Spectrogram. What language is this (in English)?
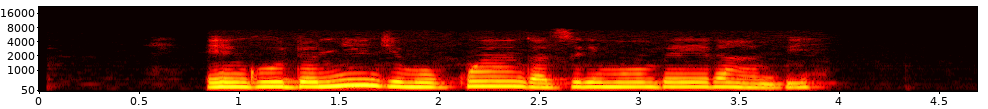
Ganda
